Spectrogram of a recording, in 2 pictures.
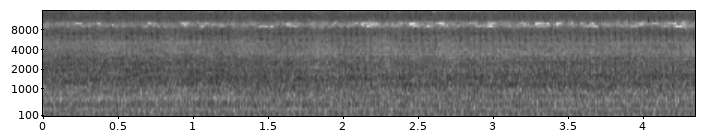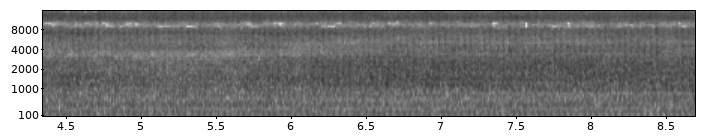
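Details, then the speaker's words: Old Craftsman lawn mower after refurbishment: steady buzzing engine holding even speed, no misses, knocks or surging; running normally. "And I will say, it might look not really like the best, most clean lawnmower in the world, but it definitely sounds okay."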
